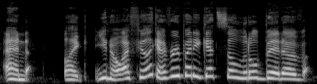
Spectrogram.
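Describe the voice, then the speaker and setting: A woman's voice: sits high, expressive, quick pace, no room sound. A woman in a casual, reflective chat as a co-host, talking informally and affirmingly. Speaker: co-host in a discussion.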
